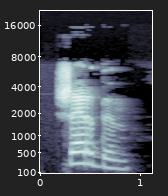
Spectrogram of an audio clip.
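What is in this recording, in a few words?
"шердын", Komi, female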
